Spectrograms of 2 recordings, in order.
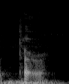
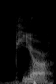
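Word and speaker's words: Petr: Well, it's spelled Peter, but it's P-E-T-R, so purr. – Pure.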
